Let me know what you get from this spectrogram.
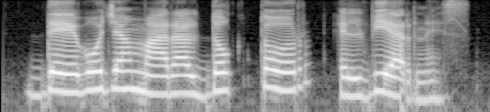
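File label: debo llamar al doctor el viernes, Spanish, female, slow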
